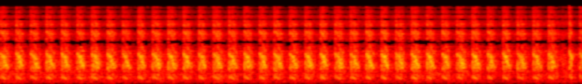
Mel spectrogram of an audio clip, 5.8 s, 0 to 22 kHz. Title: 2550xp hard start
